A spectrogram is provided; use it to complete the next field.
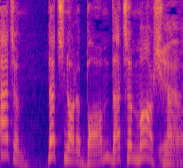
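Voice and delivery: thin, half-hearted put-on British accent. Repeating the line in the british voice he chose: weak british accent. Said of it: "That's my weak British accent".

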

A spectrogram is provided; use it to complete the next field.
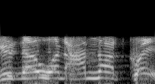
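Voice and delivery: shrill, unhinged, frantic screaming, high pitch. Retelling a dinner table argument, losing it: imitating own past screaming. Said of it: "then I'm screaming like I need medication".

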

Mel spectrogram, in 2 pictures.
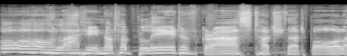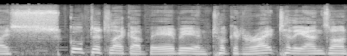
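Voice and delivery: put-on Irish accent. Answering a question as Frank O'Harris: Irish accent as Frank O'Harris. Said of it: "Could you imagine him with an Irish accent?".

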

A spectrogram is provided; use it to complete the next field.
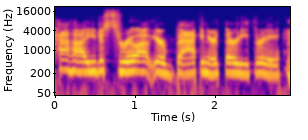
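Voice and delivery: ordinary talk

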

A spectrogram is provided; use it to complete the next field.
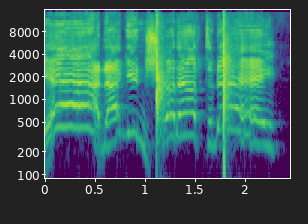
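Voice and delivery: very high, play-acted, snide, sarcastic whoop. Retelling standing up at a game after the Bears' garbage touchdown, with a sarcastic cheer. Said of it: "I stood up just like sarcastically".

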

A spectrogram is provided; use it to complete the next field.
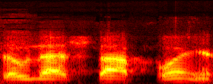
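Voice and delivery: play-acted, loud, high shouted yell. Retelling the band director shouting to the band while arrested: imitating someone yelling. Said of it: "he's yelling at the band".

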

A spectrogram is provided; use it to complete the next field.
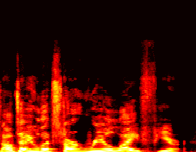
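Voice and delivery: plain

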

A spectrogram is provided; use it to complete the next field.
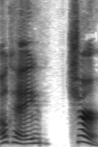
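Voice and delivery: mock, very dismissive tone. Retelling how she answered the irate guy, mock-dismissive reply. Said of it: "she's just kind of being super dismissive".

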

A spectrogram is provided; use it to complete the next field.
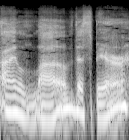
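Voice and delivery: put-on sorority girl voice. Asked at auditions to say the line the same way, in a sorority girl voice. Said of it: "the sorority girl version".

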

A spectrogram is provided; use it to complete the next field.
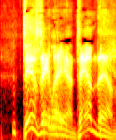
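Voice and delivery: small, high, swooping ranting outburst. Mocking another speaker's rant about Disneyland: mock ranting. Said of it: "your little rant there".

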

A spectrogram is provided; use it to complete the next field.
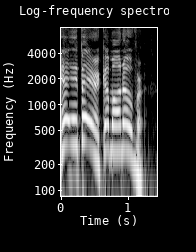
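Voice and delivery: slow, easygoing, friendly, welcoming call. Retelling how the family called out to a bear: imitating a friendly call to a bear. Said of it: "which sounds friendly".

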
